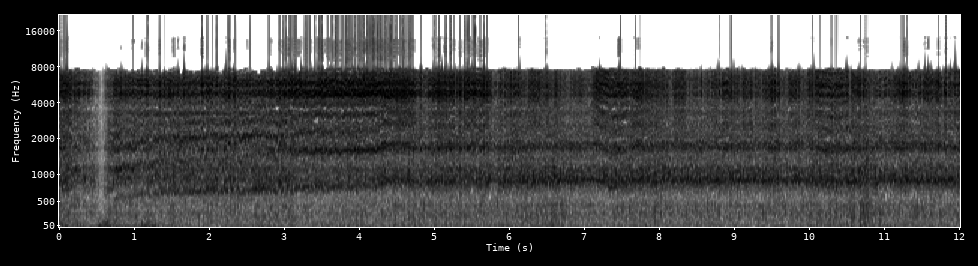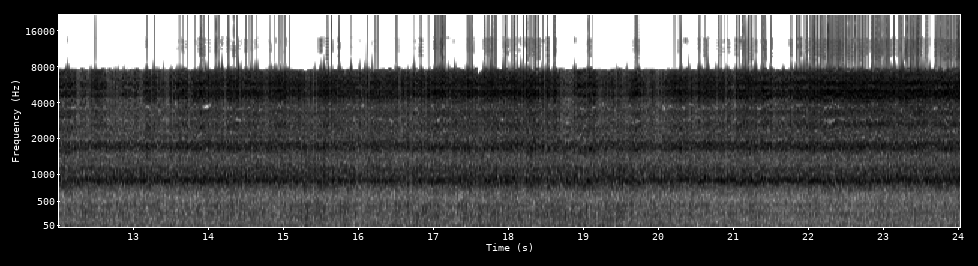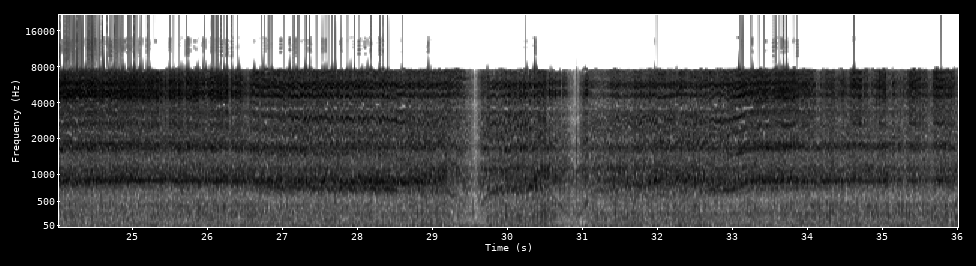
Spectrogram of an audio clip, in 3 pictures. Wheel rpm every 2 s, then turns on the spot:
110, 180, 220, 230, 230, 220, 230, 230, 240, 230, 230, 240, 240, 220, 160, 130, 210, 230.
28-30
